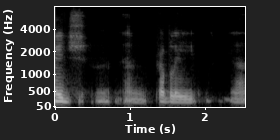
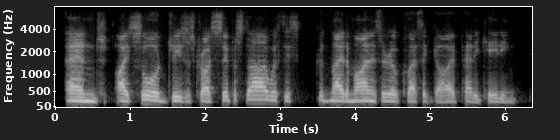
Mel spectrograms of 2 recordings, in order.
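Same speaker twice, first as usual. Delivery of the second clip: ordinary talk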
